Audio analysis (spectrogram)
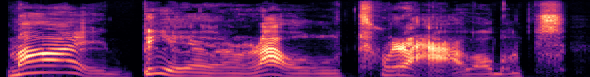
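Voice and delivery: very slow, drawn-out mocking retort; theatrical cry. Aunt putting down her vain sister, slow theatrical cry. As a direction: cry it out, stretching every word. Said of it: "Aunt Sponge cried out".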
